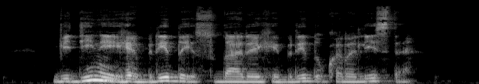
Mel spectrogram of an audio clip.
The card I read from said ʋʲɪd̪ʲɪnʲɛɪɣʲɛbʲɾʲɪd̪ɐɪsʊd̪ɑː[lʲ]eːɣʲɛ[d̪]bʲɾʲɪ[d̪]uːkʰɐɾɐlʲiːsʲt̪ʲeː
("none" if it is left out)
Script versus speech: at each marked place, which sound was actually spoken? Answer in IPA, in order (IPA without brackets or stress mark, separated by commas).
ɾʲ, none, d̪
